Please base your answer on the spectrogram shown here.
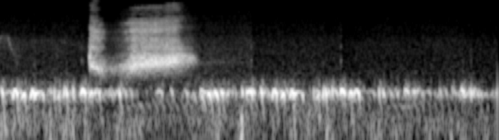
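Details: Continuous low rolling bubbling of black grouse displaying at the lek, with a single loud harsh hissing sneeze near the start lasting about a second.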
